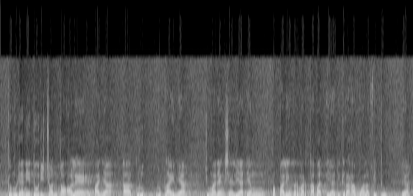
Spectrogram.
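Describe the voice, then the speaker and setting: A middle-aged man with a cold introduces himself as a debater, speaking emphatically and clearing his throat often. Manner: emphatic, rising pitch, frequent throat clearing. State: has a cold, coughing. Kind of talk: self-introduction at a live debate. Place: large echoey hall. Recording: echoey hall with long reverb.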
